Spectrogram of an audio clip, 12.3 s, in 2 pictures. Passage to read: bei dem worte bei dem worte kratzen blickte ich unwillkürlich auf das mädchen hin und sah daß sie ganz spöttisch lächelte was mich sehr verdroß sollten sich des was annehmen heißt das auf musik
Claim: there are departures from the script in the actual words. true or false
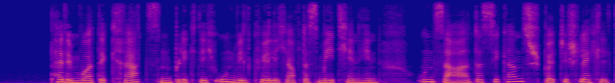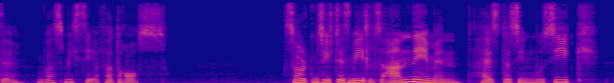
true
